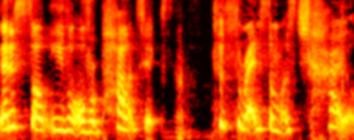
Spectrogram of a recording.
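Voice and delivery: speaking through tears in a tearful, crying voice. Explaining a story of threats sent to someone's daughter, crying. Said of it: "I feel like crying".

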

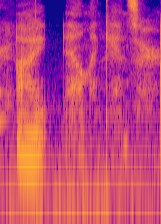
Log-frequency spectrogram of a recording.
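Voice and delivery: whispering. Chatting about birthdays with another speaker; whispered. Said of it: "I don't know why I just whispered".

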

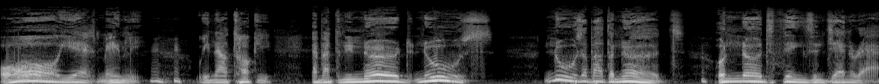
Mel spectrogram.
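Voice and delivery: terrible put-on French accent. Explaining to ed what part two covers, in a bad fake french accent. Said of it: "that is the worst French accent ever".

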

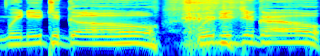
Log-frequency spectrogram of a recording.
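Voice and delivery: high, loud, urgent shouting with "go" stretched out. A player narrates their character continuing to shout, shouting. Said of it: "and I just continue shouting".

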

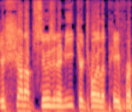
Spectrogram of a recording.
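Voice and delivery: shrill, high-pitched shouting. Retelling a scene where a mom answers her kid at dinner, imitating a mom yelling. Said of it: "the mom just yells at the kid".

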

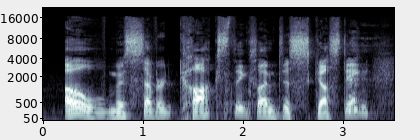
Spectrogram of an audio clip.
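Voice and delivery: put-on, loud, mild exclaimed outburst. Retelling what Jeremy says to Celia, imitating him saying it loudly. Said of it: "very loudly".

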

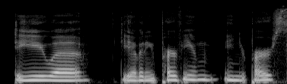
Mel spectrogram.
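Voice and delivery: put-on quiet whisper. Retelling someone leaning in close to ask a question: imitating a quiet whisper. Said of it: "real quiet, all in my ear".

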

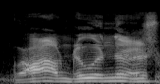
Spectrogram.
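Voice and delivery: plain, normal everyday talking voice. Comparing two voices by mimicking the listener's voice. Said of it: "your voice is like".

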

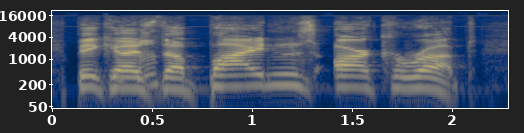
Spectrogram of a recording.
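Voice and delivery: ordinary talk

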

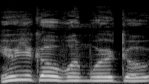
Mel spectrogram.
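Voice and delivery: put-on deep solemn voice. Doing an impression of George, who has a deep solemn voice. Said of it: "He's more like".

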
